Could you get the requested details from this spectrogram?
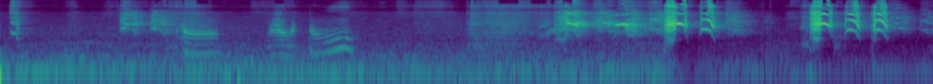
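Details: Several hand-tame ringneck parrots calling: early soft bending whistles, then a loud run of sharp, downward-hooked shrieks in quick groups of two or three toward the end.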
